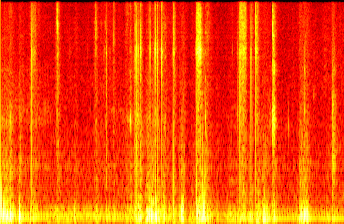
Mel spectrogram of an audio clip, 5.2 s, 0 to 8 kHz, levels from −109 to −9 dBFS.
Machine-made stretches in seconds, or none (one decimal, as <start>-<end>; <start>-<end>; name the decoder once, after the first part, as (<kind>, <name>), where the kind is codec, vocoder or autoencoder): 0.7-1.6 (vocoder, Vocos); 2.1-4.0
